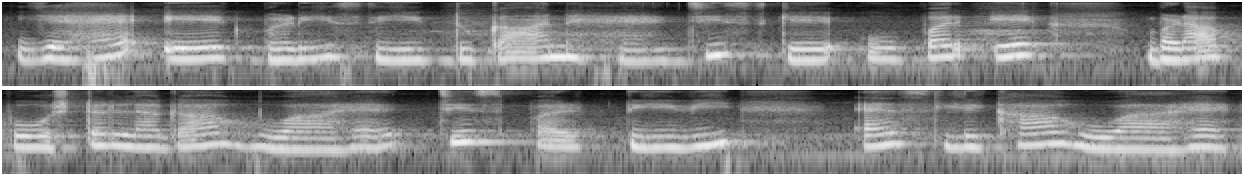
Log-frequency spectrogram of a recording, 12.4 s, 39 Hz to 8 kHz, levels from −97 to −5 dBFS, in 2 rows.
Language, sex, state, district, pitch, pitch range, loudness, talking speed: Hindi, female, Uttar Pradesh, Saharanpur, 220 Hz, 205-250 Hz, -20 LUFS, 100 wpm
